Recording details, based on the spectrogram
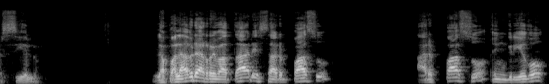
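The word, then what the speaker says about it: ἁρπάζω: la palabra arrebatar es harpazo harpazo en griego o jpaso que tiene una espíritu le llaman los que son eruditos griego se pronuncia como una jota suave jpaso eh que significa tomar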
